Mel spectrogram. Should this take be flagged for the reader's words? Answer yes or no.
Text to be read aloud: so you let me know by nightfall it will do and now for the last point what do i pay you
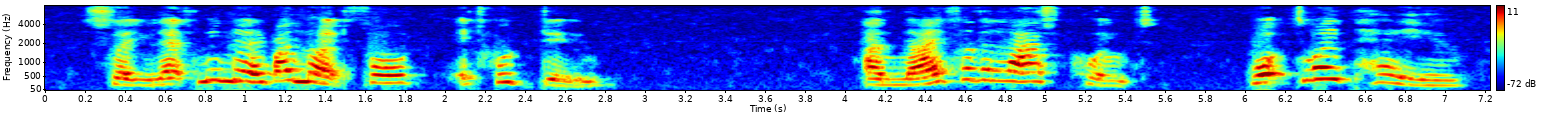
no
